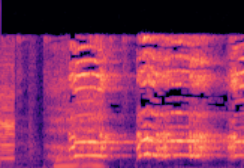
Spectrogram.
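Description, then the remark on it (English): A rooster crows loudly, a single drawn-out cock-a-doodle-doo with strained, harmonic-rich calls rising and falling across its length. “That's a bigger cock than me.”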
